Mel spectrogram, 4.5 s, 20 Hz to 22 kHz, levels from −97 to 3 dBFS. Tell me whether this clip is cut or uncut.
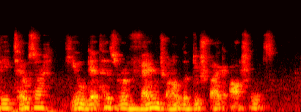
uncut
